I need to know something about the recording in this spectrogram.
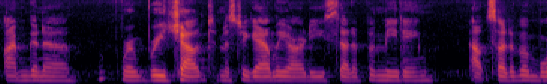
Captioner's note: none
